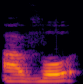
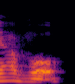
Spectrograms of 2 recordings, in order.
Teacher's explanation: Sons vocálicos que se diferenciam por uma propriedade articulatória como o, que se distinguem apenas em altura. O primeiro é alto, o segundo é baixo, como avô e avó.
